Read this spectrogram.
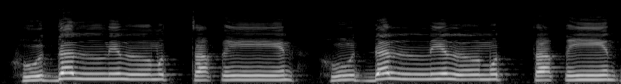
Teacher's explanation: yaumaidin khosiah dan seterusnya kalau idgam bilagunah di bab idgham terutama bunyi nun sukun atau tanwinnya maka dileburkan ke huruf lam dan ro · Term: Idam bila guna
